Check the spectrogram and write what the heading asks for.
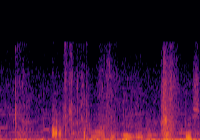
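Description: Faint voices and light footsteps on a dirt road.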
